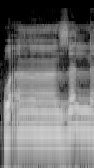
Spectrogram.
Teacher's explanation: وظللنا عليكم الغمام وأنزلنا واو کو نون سے ادا کرنا ہے حمزہ کو نون ساکن کے ساتھ ملانا نون ساکن میں غنہ کریں گے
